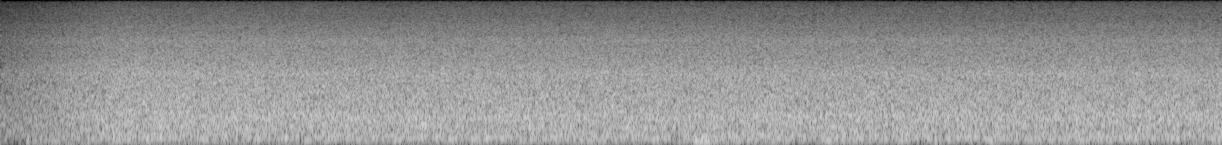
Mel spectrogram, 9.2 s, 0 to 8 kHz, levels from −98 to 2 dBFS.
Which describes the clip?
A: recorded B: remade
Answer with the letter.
A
